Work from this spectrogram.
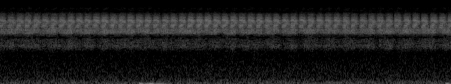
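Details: Cicada chorus heard as a loud, even, high hissing buzz with fast rhythmic throbbing, several insects blending into one continuous wall of sound.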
